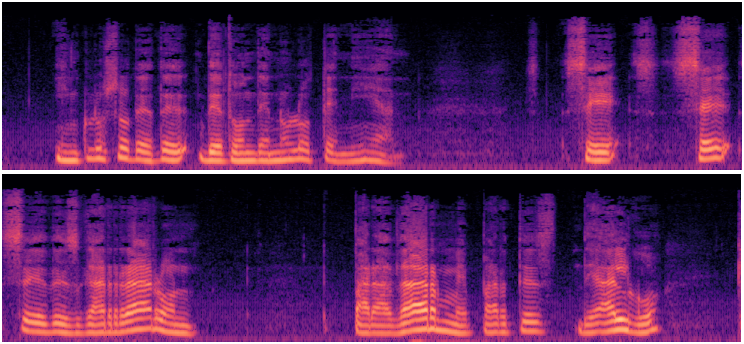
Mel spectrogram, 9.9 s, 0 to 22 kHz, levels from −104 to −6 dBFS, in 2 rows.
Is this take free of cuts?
yes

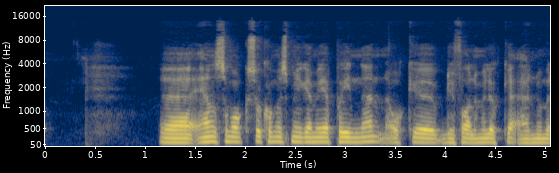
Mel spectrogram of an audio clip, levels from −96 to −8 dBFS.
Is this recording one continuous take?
yes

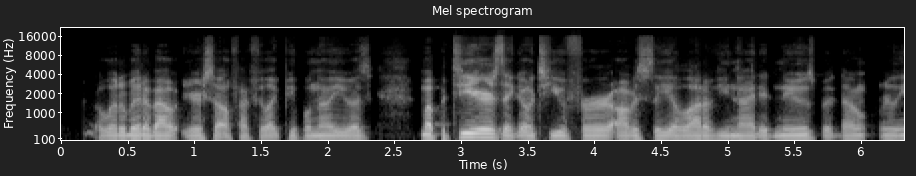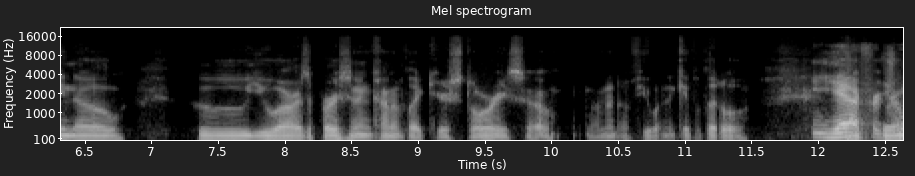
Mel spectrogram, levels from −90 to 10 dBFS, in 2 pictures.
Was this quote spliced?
no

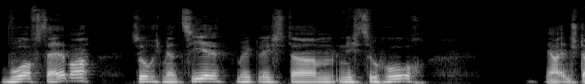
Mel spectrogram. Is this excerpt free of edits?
yes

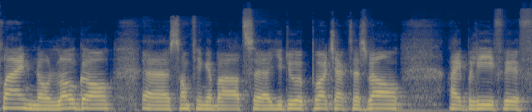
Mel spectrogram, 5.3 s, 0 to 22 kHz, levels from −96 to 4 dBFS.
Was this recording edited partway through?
yes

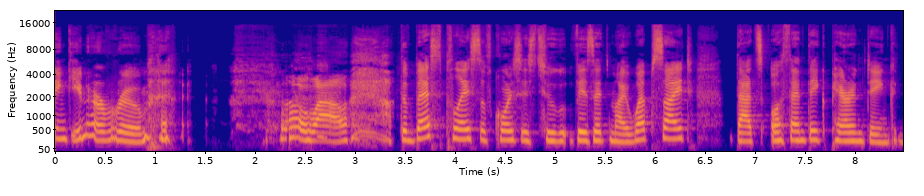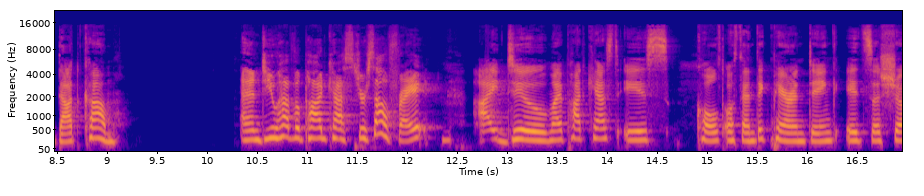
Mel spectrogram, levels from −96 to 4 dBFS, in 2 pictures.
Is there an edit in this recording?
yes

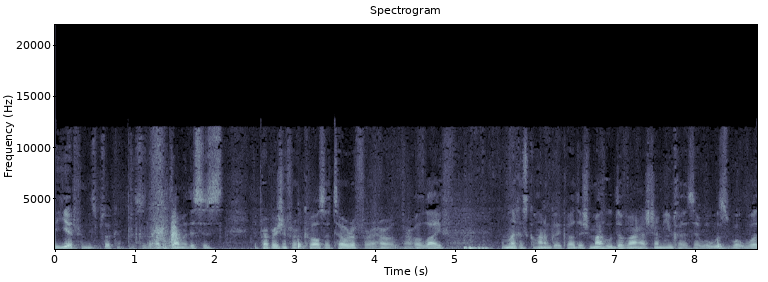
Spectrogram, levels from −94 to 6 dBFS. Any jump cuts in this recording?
no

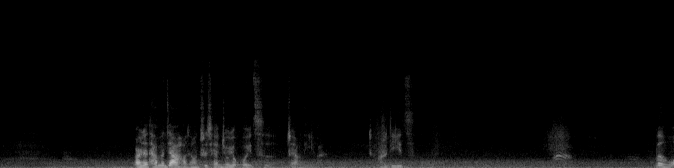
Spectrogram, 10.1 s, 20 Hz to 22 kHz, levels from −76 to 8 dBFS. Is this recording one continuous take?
no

